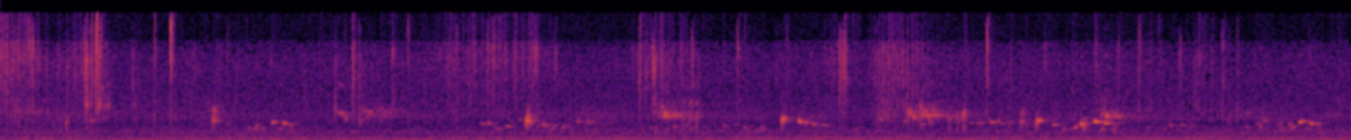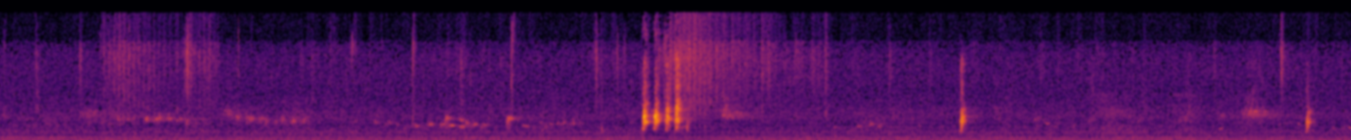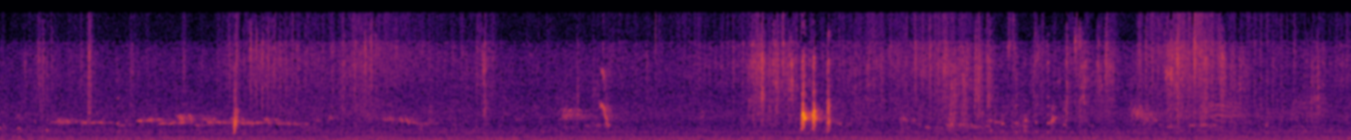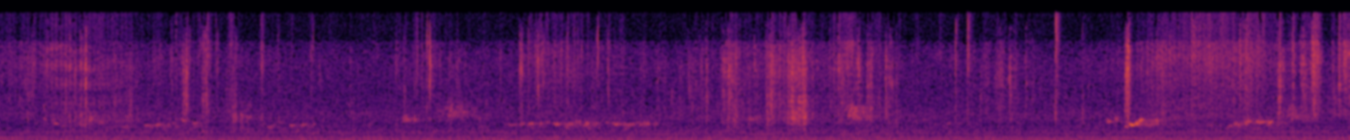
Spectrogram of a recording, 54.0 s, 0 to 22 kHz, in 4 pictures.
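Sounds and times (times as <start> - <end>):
small birds chirping: 14.3 - 22.4, 25.6 - 31.6, 34.2 - 50.6, 51.5 - 54.0.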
